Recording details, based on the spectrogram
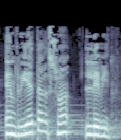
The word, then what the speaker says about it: Henrietta Swan Leavitt: Henrietta Swan Leavitt.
